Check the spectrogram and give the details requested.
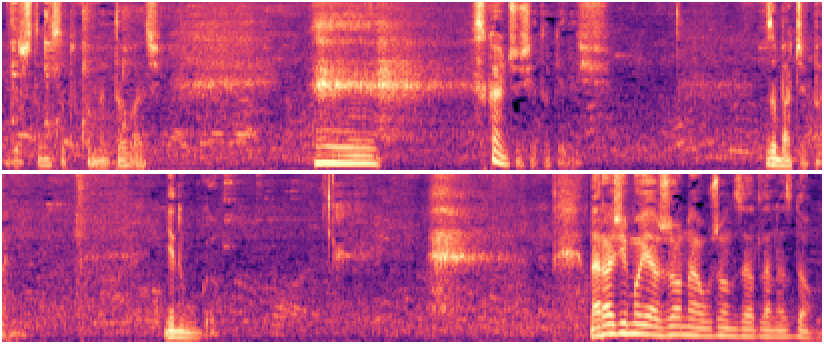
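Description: A male actor plays an exiled Japanese activist in a radio play, a man with a medium-pitched voice. He reminisces thoughtfully, hesitating and humming between phrases. He sounds proud and homesick, in a natural, understated style. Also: expressive, a crowd in the background, natural voice. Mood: reserved, measured. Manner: hesitant, reflective, pausing with hums.

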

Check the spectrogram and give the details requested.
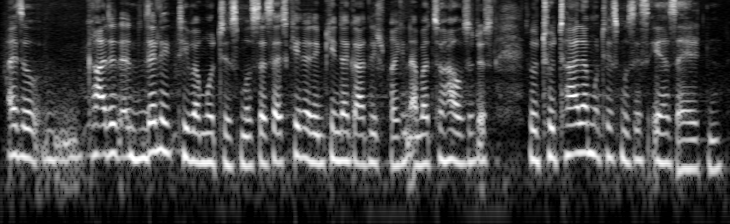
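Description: An older woman explaining as an expert guest, measured and searching for words. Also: on the low side, fairly even intonation, darkish tone, big-room sound. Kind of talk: explanatory discussion. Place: large TV studio.

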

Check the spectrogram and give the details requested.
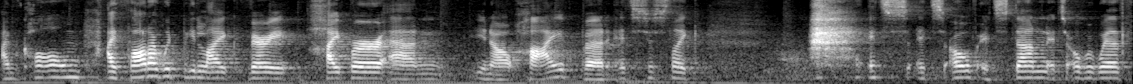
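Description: Low-voiced woman from Iceland, talkative. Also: slow pace, bright, forceful tone, a little hiss or hum. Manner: chatty, many fillers and restarts. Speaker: interviewee. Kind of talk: casual interview. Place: large bright hall with wood screens. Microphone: lapel mic. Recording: roomy hall echo, faint ambience.

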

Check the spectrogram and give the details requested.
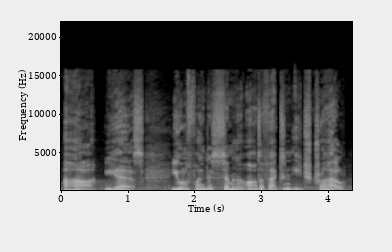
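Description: An actor playing an older, self-assured wizard professor in a video game, speaking formally and with authority. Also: male voice, fairly high pitch, wildly swooping pitch, unhurried, faint music behind, exaggerated voice. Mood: grave, instructive. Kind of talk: video game cutscene acting.

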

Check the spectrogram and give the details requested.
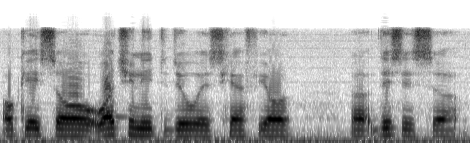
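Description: A man presenting a casual screen-recorded software tutorial in a halting, self-deprecating way. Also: mid-range voice, smooth, poor audio. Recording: steady background noise on voice-over.

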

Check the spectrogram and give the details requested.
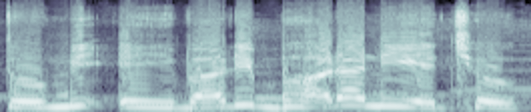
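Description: A man's voice: high-pitched, fairly even intonation, brisk, natural voice. A man voicing a ruined, humbled older father who speaks apologetically in a cartoon. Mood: remorseful. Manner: pleading, apologetic. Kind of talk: cartoon dialogue acting.

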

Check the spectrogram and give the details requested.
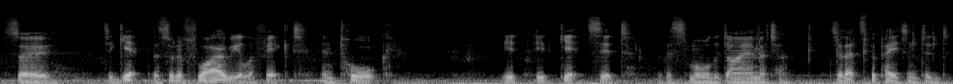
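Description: An older man, casually explaining a project aboard his boat in an unhurried, halting way. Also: rumbling low, fairly even intonation, background noise. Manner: unhurried, halting with restarts and fillers. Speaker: boat owner and video maker. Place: cabin and engine room of a sailing catamaran.

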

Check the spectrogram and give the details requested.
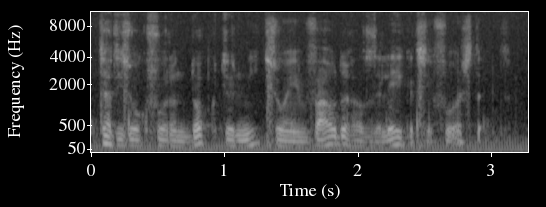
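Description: A man's voice: on the low side, fairly quick, close to an everyday voice. A man in a radio drama playing a hospital doctor who is placating and condescending. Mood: defensive. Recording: old radio play, faint noise and hum.

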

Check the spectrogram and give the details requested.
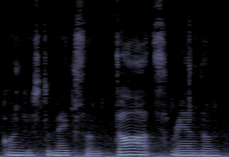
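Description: A woman calmly talking through a step-by-step drawing lesson as she sketches at a table. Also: on the low side, a little hiss or hum. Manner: calm, unhurried, talks while drawing. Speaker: drawing instructor. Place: at a table indoors.

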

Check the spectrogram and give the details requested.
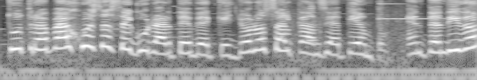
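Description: A woman's voice: very high voice, fairly quick, over loud music. A woman voicing a helpful, adventurous young boy motorcycle, an earnest big brother in a children's cartoon dub. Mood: instructing. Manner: earnest, energetic. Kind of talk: dubbed children's cartoon acting.

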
